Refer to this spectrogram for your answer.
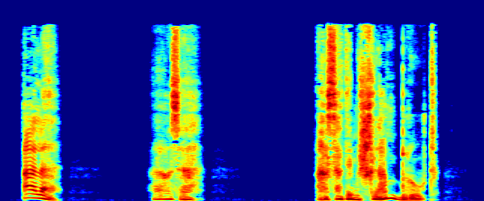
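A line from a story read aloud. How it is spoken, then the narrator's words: Gleeful grunt. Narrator (German): Greyback grunzte vor Freude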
